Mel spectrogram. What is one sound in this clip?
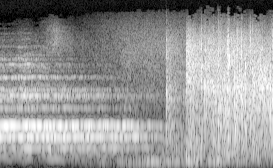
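A choir sings a held chord in a large echoing hall.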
